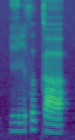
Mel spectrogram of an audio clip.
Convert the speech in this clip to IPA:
ɦiθɯ ka

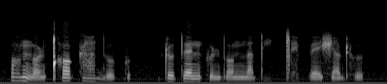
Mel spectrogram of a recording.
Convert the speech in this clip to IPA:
ɔ̤˥ n̪ɔ˩ɳǃʰɔ˥ka̤˥d̪o˩k | ʈʊ˥t̪ɜ˥n kʊ˩ɳd̪ɔ˩ n̪a˩t̪i̤˩ǀɛ̤˩ pɛ˩ʃa˩ɖʱʊ˩

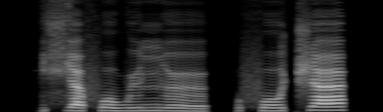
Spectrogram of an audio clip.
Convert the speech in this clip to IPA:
çæfowyɲø | fot͡ʃæ

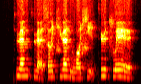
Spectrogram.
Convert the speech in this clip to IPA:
t̪ʰɥɛ˦nt̪ʰɥɛ̰˨˩sɤ˥˨t͡ɕɥɛ˥˨n wɔ˨˦ɕḭ˨˩ t̪ʰy˥˨t͡swe˥˨ɪ̯

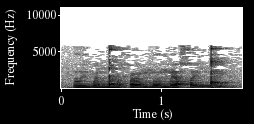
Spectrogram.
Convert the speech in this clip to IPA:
əɪ̯wœŋ͡ǃuħœ mə mɛχɪ ŋ͡ǃɪʔ

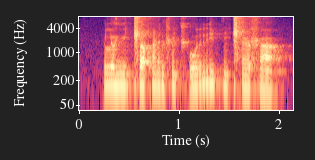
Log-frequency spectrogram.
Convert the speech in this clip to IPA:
ləvʲɛ̃ ǁɨqĩrʂĩ t͡ʃʼo rikĩǁʰɛ̃ɐ̯ ʂã

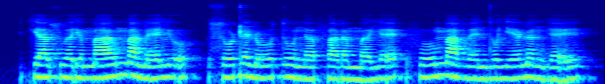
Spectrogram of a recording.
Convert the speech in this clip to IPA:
kʲasʷɜ ɾʲɐmaʊ̯ma ɳɛlʲo | soɖɛ ɳo donɐ faɽɐmɐjɛ | foma vɛndolʲɛə̯ɳɜ ŋɡɛɪ̯

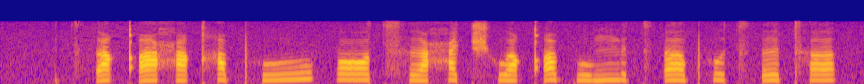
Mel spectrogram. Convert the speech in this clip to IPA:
t͡sʼə qʼɐ ħəqʰɐ pʰu | ɔ t͡sʰɘħɐ t͡ʃʰuqʼu puŋʏ t͡sʼɐpʰu t͡sʼɘtʰɐ

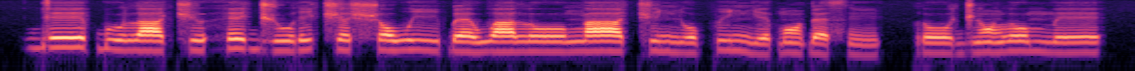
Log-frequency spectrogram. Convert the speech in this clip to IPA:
ɡeː˦ ɓu˨la˨t͡ʃɨ˨ he˦ d͡ʒu˨ ɾi˦t͡ʃə˧ ʃɔ˦wiː˦˨ɓɛ˧ wa˧loː˧ŋaː˦ t͡ʃɨ˧ɲoː˨pi˦ ɲe˨ɓɔ̃˧ɗɛ˨sĩ˨ | ɾoː˨d͡ʒɔ̃˧ lo˧ me˦

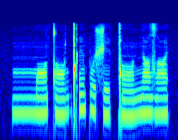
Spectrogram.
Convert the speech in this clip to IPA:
mːɔ̃ tɔ̃ ǃʼĩpuʃi ǃõ nẽzˤẽ

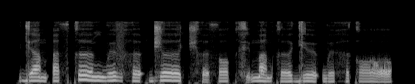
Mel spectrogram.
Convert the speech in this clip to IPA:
ɡʲaːmʔaθkəːŋ wøvhəːʔ d͡ʒəː t͡ʃʰə̰ θɔːkxʲə̰mam kəːɡʲøːʔwø həkɔː

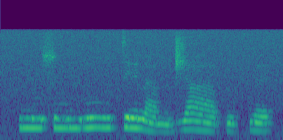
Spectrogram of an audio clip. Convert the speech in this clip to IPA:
nu˦suː˦m luː˦ te˦la˨m d͡ʒaː˦˨pu˨kʷɛ˦

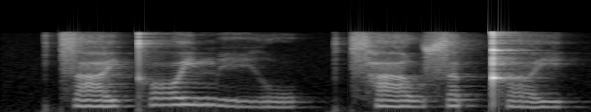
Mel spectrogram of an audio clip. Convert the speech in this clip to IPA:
t͡saː˧jkʰɔː˥jmiː˨w | t͡sʰaː˨wsɐ˧t̚ kʰɐ˧j

